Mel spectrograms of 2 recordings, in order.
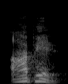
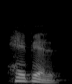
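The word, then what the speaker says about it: הבל: 복 보니까 뭡니까 이름이 아베 그런데 히브리어를 보니까 아베 d 아니고 정확한 발음은 해 베리 입니다 해 벨 근데 이해 베리 라는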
